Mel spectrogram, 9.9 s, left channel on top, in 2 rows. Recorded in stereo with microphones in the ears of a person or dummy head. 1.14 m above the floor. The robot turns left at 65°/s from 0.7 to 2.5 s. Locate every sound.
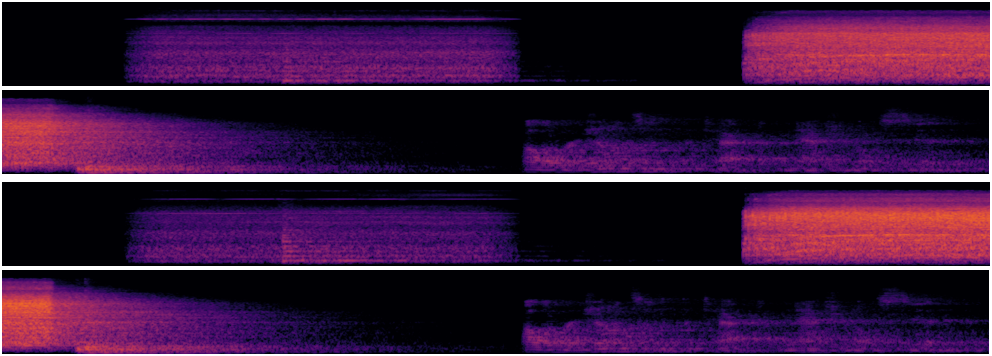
1.4 s a snare drum: 80° right, 4.5 m; by 1.6 s 70° right (ahead or behind), 4.5 m
3.7 s a drill: 40° right (ahead or behind), 0.8 m
5.3 s a thud: 50° right (ahead or behind), 4 m
7.5 s a man speaking: 25° right (ahead or behind), 4.5 m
